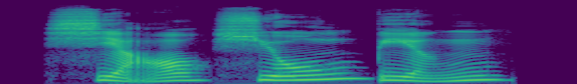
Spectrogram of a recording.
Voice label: "xiao3 xiong2 bing3", Chinese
